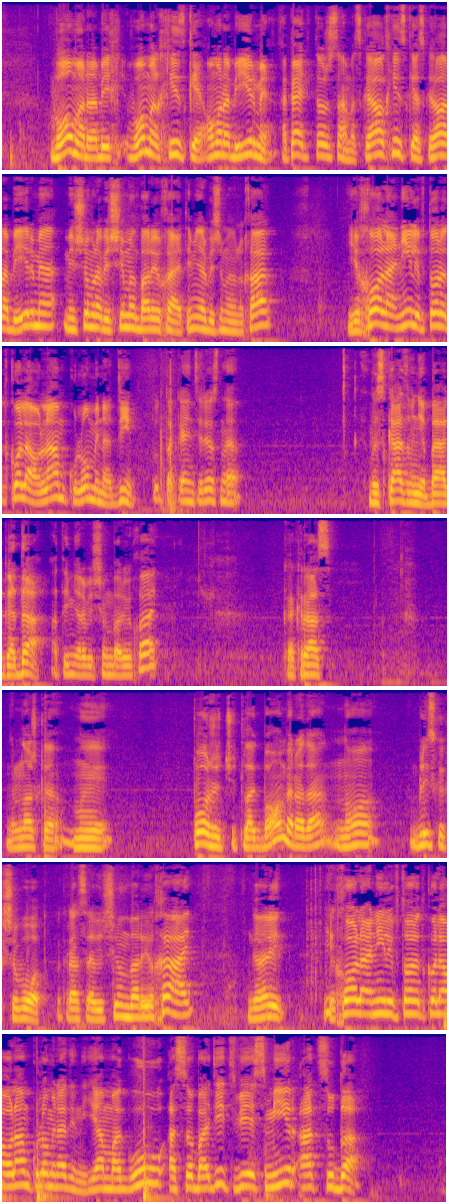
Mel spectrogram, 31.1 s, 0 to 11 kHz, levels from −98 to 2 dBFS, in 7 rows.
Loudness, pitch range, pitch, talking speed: -12 LUFS, 155-210 Hz, 180 Hz, 140 wpm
